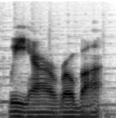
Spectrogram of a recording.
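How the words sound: It is said in a put-on robotic voice.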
